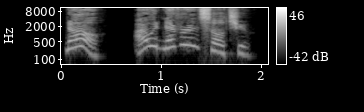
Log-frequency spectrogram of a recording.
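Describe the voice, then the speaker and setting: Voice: high voice, sing-song, moderate pace, dry recording, clean studio sound, voice pushed up. A narrator doing an eager, respectful stranger woman. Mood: earnest. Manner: earnest, respectful.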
